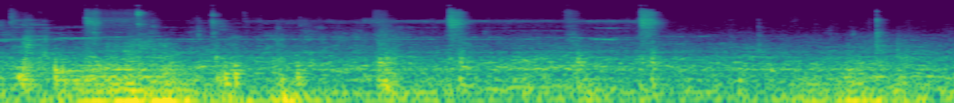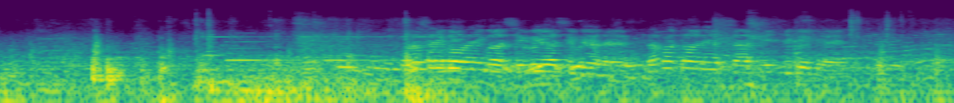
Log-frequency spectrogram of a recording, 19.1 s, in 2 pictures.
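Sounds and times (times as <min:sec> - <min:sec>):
train cabin rumble: 0:00.0 - 0:14.7.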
